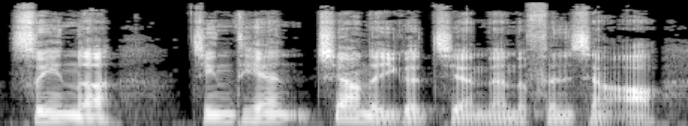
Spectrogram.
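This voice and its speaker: Guy teaching english sounds, lowish voice that bounces around a lot, says words slow and repeats em. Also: expressive, darkish tone. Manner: explains patiently, models words slowly and repeats them. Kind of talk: recorded pronunciation lesson.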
